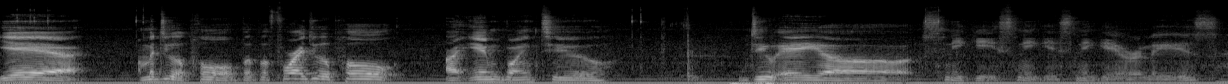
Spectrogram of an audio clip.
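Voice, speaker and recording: The voice moves at a very slow pace with very wide pitch swings. Light background noise is present. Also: man, very deep, low pitch for a man. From Washington DC area, US. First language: Spanish. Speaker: music producer streamer. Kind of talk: casual livestream chat. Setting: livestream. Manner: halting.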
